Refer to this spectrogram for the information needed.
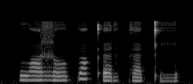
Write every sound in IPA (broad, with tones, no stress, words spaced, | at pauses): wɔ˨ɮo˨pɔ˥ kʼə˨ɾə̤˥kɜ˩ kʼe̤˩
